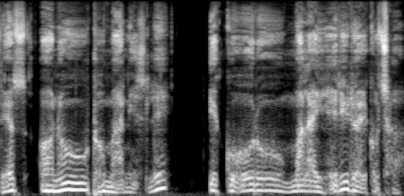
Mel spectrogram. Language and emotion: Nepali, fearful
